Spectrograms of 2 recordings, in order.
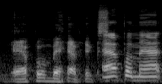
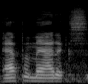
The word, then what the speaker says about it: Appomattox: April 9th, 1865, at Appomattox. not what I would have said, Appomattox Courthouse in Virginia. The Civil War, I was trying to pronounce it like approximate.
